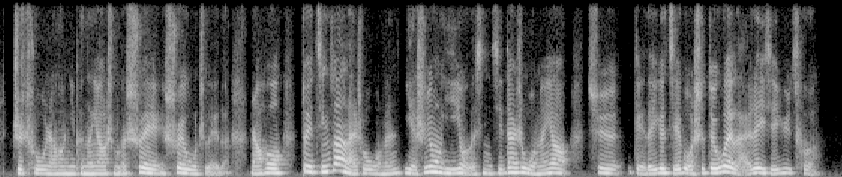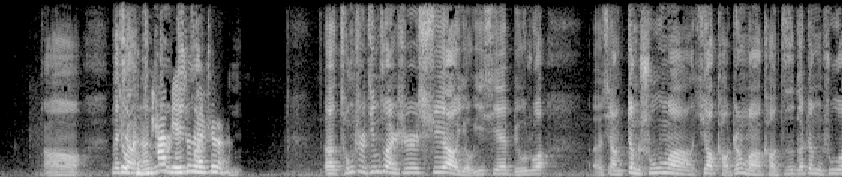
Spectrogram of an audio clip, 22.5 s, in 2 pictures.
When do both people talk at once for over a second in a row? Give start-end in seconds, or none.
12.8-14.0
